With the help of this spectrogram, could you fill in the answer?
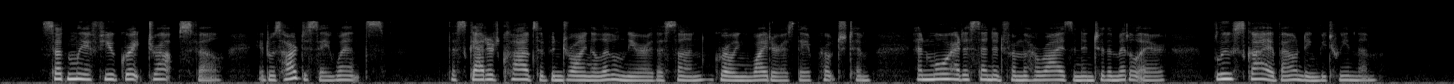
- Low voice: No, high, 200 Hz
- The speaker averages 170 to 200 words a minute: Yes, average, 185 wpm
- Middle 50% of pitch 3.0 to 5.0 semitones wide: No, narrow, 2.6 semitones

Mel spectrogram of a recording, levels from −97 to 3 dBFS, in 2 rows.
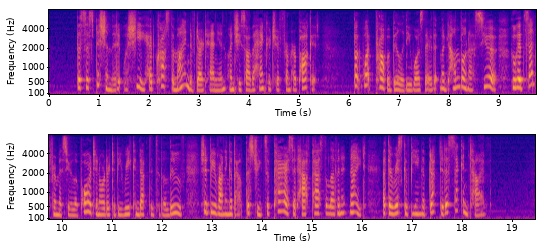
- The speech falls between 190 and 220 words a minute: Yes, average, 200 wpm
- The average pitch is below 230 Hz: No, very high, 250 Hz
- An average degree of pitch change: Yes, average, 4.8 semitones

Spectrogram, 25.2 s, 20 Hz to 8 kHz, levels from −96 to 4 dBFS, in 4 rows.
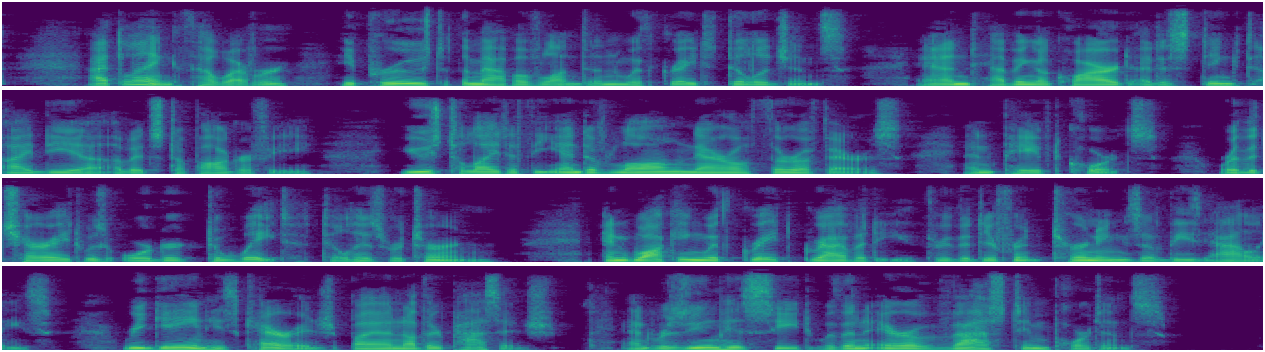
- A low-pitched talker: Yes, low, 105 Hz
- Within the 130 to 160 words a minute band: No, average, 170 wpm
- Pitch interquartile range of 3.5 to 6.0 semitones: Yes, average, 4.1 semitones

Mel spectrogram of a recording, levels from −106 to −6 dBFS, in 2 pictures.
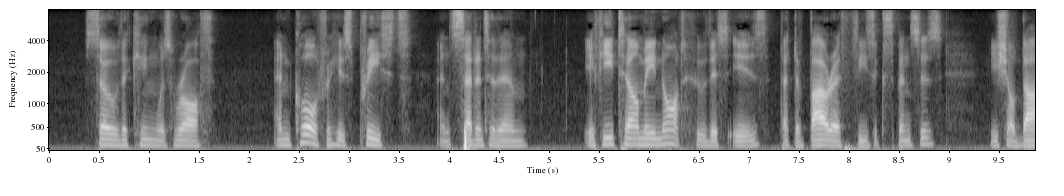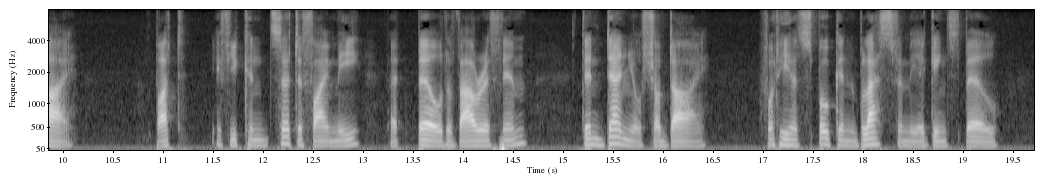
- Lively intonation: No, average, 2.8 semitones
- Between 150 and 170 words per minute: Yes, average, 160 wpm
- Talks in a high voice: No, low, 110 Hz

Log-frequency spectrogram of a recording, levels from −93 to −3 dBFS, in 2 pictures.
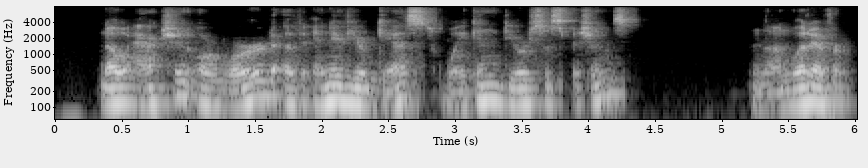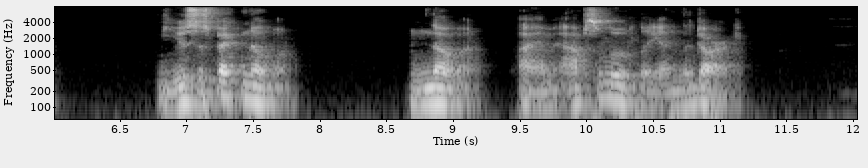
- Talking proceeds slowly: Yes, slow, 130 wpm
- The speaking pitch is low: Yes, low, 115 Hz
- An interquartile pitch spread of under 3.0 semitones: Yes, narrow, 2.4 semitones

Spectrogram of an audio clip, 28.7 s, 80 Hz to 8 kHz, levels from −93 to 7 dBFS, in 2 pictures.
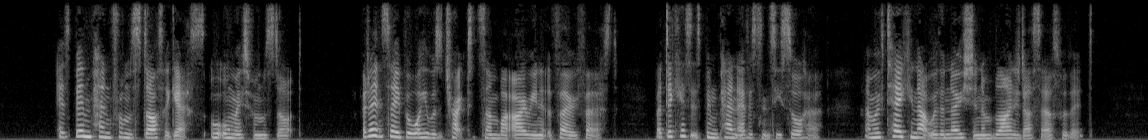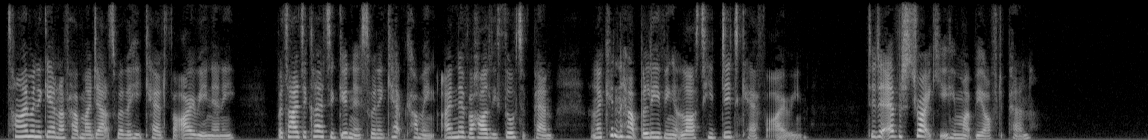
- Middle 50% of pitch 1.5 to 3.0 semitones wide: No, average, 4.8 semitones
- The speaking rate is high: Yes, fast, 210 wpm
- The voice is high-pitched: Yes, high, 225 Hz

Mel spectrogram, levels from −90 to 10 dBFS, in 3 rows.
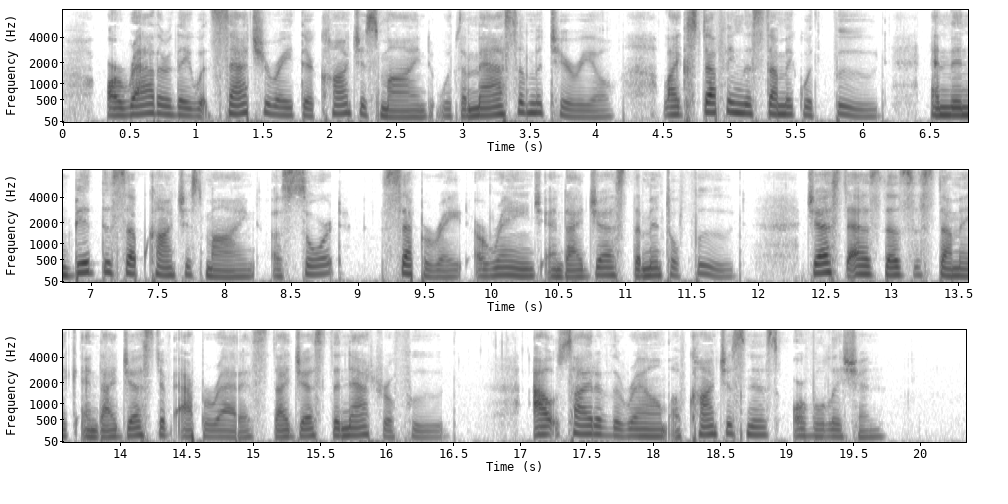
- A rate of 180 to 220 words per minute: No, average, 155 wpm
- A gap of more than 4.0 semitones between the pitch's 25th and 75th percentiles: Yes, average, 4.7 semitones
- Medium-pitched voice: Yes, medium, 150 Hz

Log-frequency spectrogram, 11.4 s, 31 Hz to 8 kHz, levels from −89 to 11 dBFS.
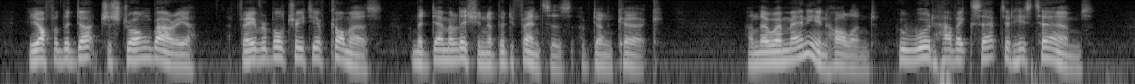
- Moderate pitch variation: Yes, average, 4.9 semitones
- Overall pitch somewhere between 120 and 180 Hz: Yes, medium, 140 Hz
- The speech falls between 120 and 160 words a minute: No, average, 170 wpm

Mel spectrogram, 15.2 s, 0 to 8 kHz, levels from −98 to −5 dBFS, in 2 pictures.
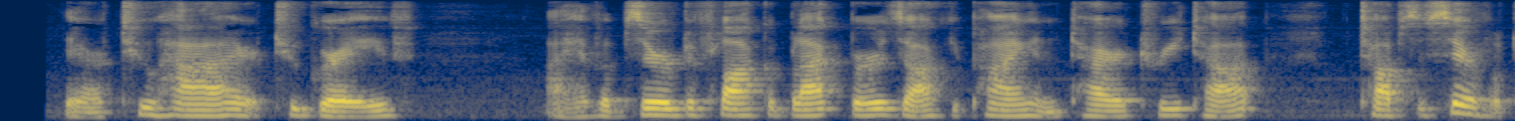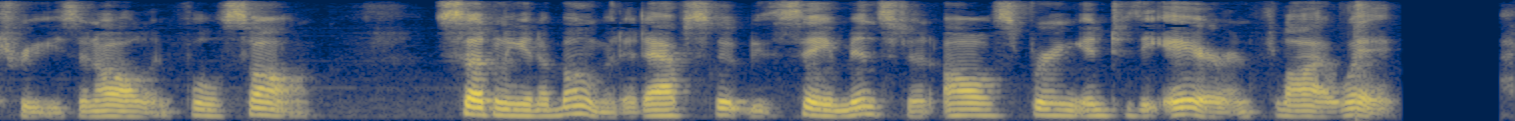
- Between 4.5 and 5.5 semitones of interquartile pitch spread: No, average, 2.9 semitones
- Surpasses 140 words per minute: Yes, average, 180 wpm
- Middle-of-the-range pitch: Yes, medium, 145 Hz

